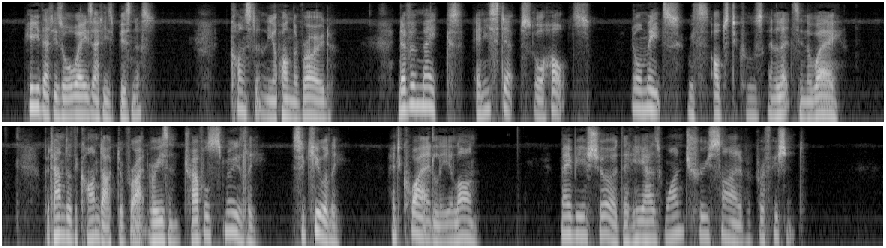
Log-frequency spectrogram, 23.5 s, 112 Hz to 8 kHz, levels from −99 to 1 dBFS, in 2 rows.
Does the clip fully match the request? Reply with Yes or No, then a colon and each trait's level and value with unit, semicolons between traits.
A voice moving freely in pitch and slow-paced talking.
No: average, 4.7 semitones; slow, 130 wpm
